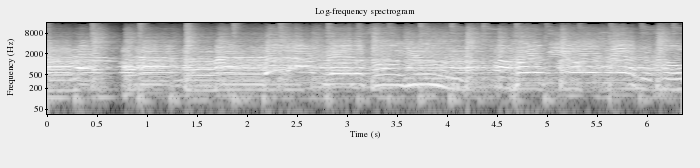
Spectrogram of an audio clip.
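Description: Live blues band playing: a harmonica leads with bending notes over electric guitar, bass, drums and keyboard.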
